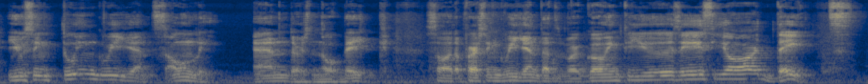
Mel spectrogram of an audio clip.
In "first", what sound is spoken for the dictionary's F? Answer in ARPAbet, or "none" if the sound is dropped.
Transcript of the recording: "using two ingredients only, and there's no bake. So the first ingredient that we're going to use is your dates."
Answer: P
